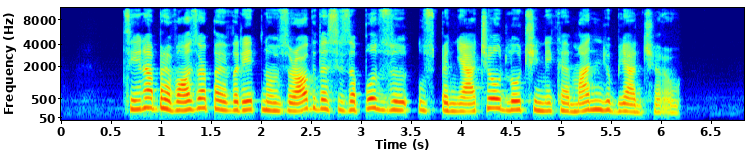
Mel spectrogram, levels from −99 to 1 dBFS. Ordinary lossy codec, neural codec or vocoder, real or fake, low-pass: none; autoencoder, 22.05 kHz, a latent of 192 numbers a frame, VITS, trained on one speaker; fake; none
